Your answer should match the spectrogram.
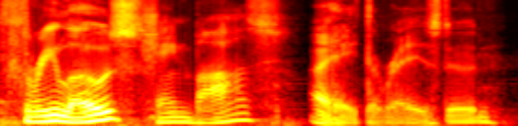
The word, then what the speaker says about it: Baz: is weird yeah and it's spelled baz but pronounced boss so you'd need a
